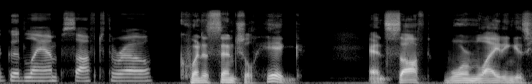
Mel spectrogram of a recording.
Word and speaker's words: hygge: Pronounced hygge.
